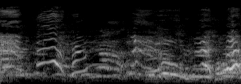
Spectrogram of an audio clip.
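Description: A small group of people laughing and chattering.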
